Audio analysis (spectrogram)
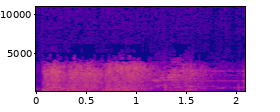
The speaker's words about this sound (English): That was rifle fire. Yeah, that's right. Rogers has made his move.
